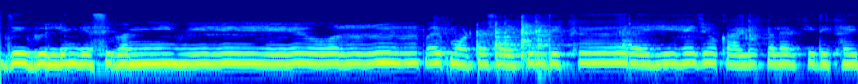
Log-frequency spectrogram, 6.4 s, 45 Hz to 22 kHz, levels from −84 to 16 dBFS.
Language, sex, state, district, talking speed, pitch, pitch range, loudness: Hindi, female, Rajasthan, Churu, 160 wpm, 210 Hz, 205-215 Hz, -33 LUFS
